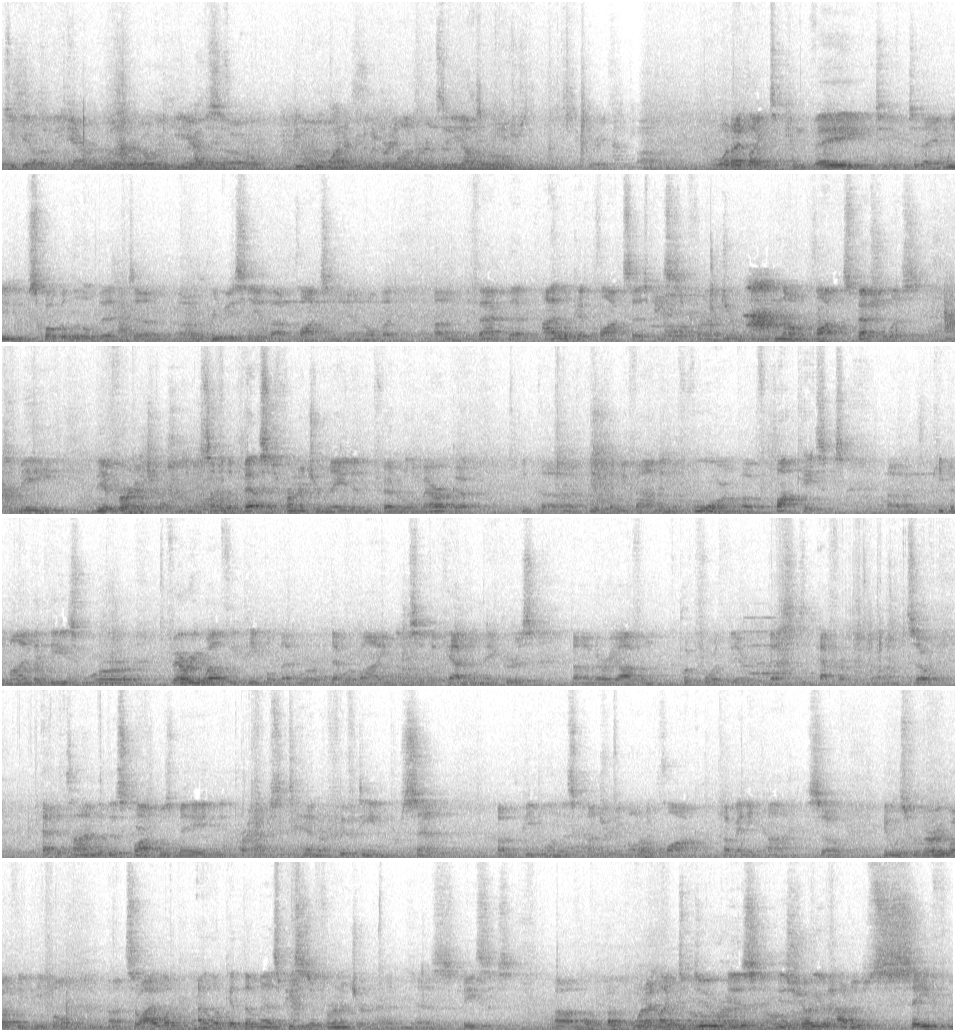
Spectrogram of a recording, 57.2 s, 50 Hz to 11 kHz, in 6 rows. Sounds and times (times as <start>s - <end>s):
Speech: 0.0s - 57.1s.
